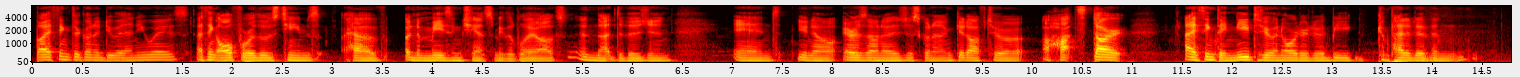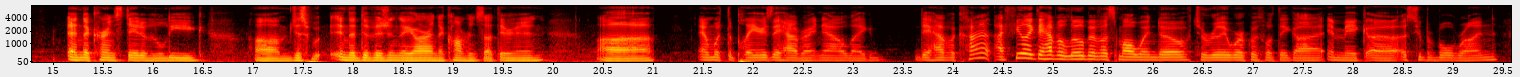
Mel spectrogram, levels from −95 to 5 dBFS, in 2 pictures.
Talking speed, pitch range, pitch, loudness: 230 wpm, 120-140 Hz, 125 Hz, -29 LUFS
